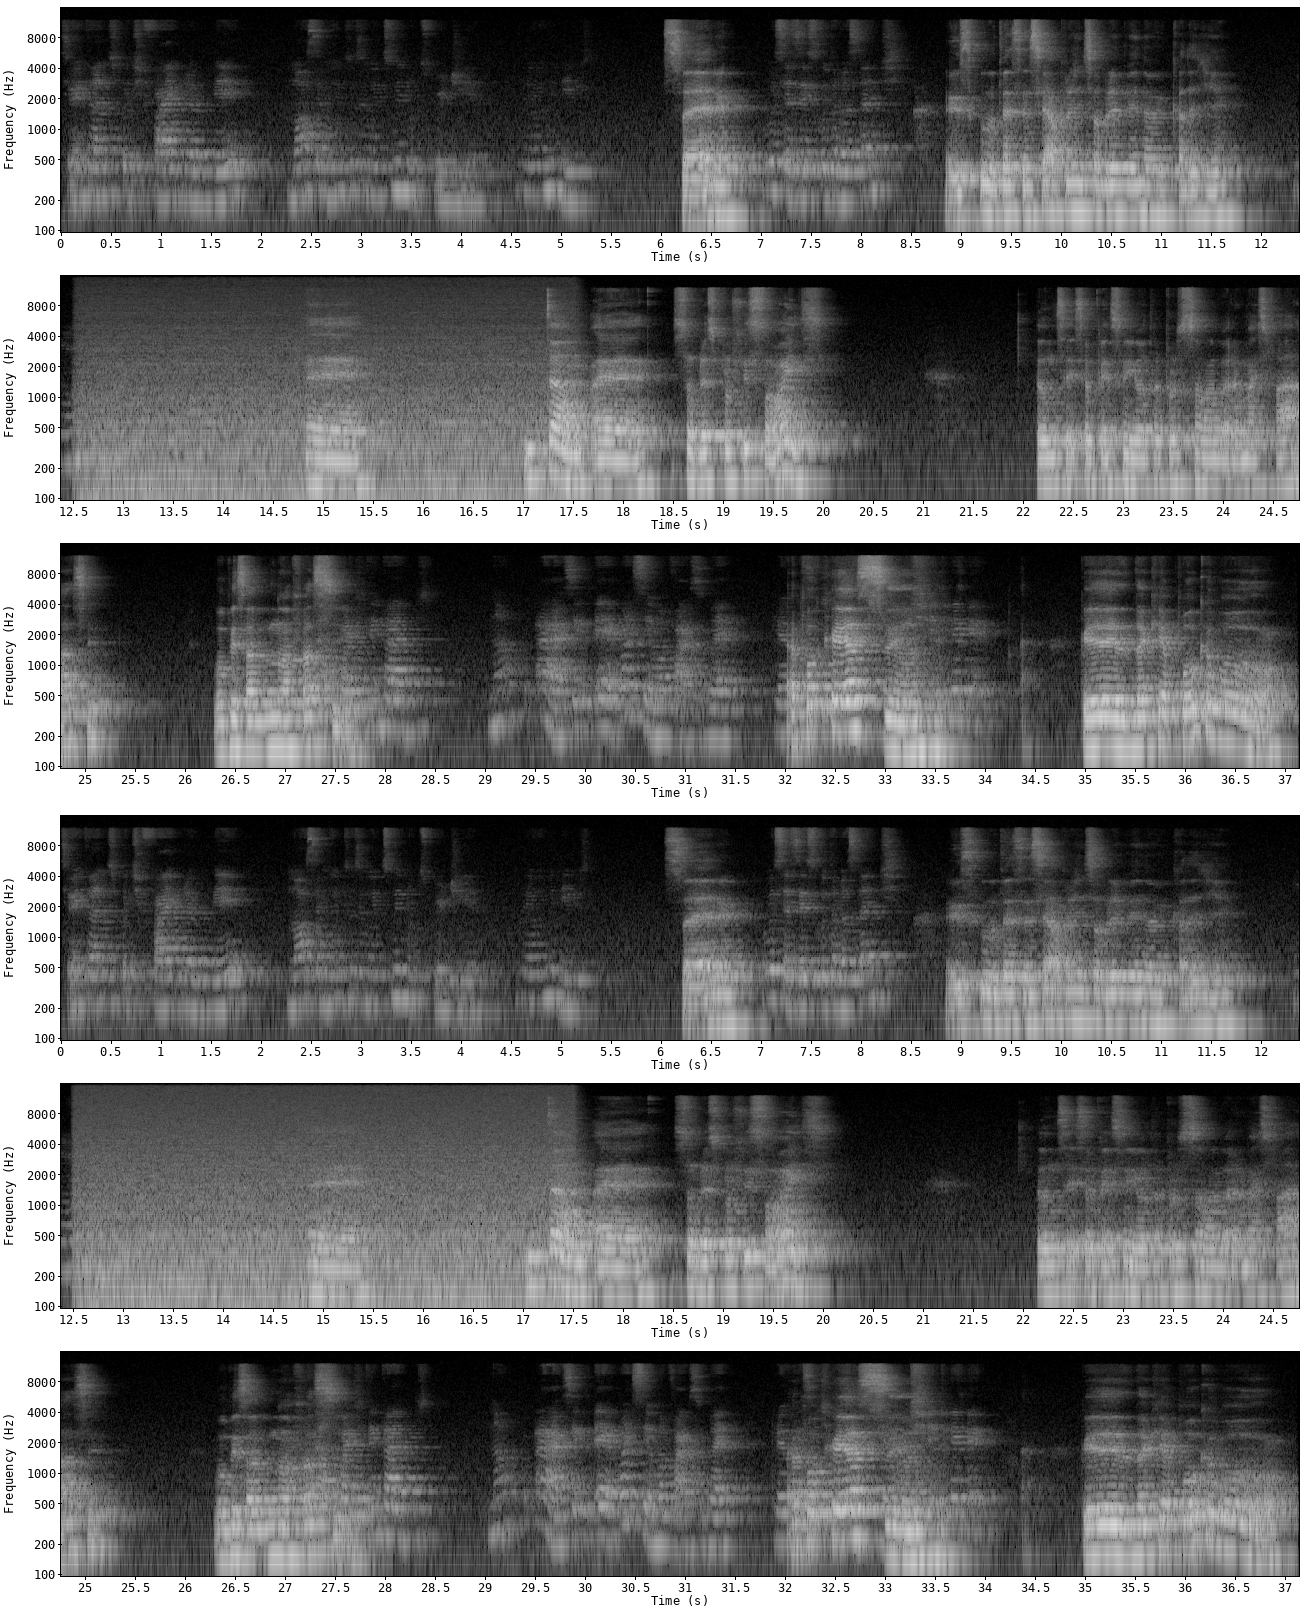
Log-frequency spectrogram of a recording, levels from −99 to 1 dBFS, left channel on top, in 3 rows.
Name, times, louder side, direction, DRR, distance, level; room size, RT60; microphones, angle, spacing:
voice 1, 0.0-1.9 2.3-4.3 4.5-5.3 7.0-8.4 12.3-13.1 27.2-28.4 29.0-31.5 31.9-34.0, right 1 dB, 45° right, -1 dB, 0.7 m, -44 dB
voice 2, 6.1-6.7 8.8-11.7 14.8-15.4 17.0-20.0 22.1-25.2 26.3-27.7 32.0-33.6 35.0-36.9, left 2 dB, 80° left, 0 dB, 0.4 m, -27 dB
sound 1, 12.5-17.5, right 2 dB, 80° right, 0.5 m, -34 dB
2.8 x 2.4 x 3.7 m, 1.0 s
head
